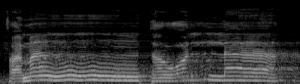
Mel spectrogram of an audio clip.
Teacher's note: کھڑا زبر قائم مقام الف مدہ کہ اس کو ایک الف کے برابر کھینچ کے پڑھیں گے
